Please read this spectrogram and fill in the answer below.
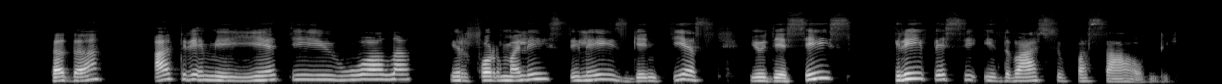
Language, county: Lithuanian, Kaunas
